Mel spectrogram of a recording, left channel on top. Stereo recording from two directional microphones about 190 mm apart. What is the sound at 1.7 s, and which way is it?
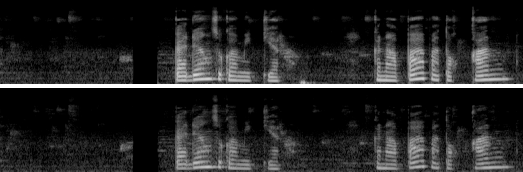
A woman's voice, 30° left (ahead or behind).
